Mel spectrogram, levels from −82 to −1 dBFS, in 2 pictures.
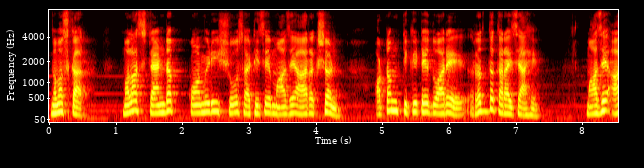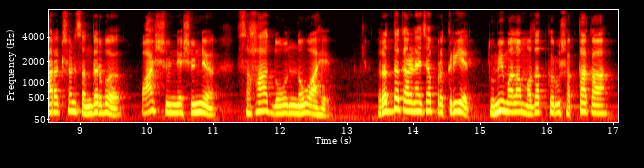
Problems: constant background noise, background conversations at intervals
